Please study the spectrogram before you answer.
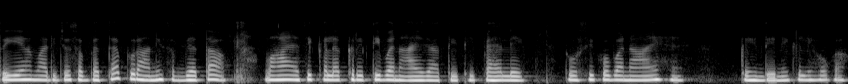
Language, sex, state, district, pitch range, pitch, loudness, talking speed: Hindi, female, Chhattisgarh, Jashpur, 195-215 Hz, 205 Hz, -12 LUFS, 170 wpm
